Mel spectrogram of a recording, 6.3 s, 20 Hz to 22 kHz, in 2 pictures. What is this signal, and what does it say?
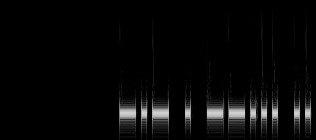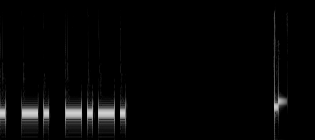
Morse code, heard as a keyed tone, about 22 wpm, 700 Hz. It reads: KE7SNC
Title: USA Call Signs - 6 Characters - 2x Character Spacing - 22wpm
